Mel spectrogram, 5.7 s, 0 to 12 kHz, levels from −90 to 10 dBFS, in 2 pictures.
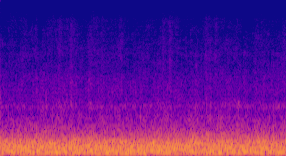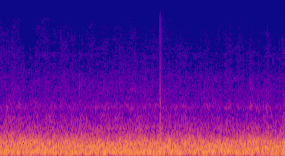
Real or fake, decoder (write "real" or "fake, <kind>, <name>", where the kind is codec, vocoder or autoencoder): fake, codec, HILCodec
